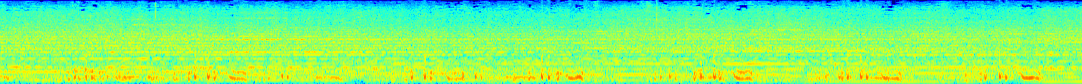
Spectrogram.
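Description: Domestic pigeons cooing, a string of low wavering coos one after another, over background music with sustained tones.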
